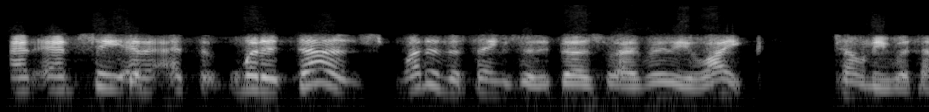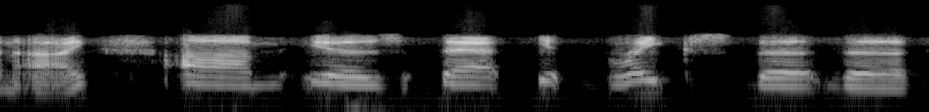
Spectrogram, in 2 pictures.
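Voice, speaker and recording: A man of middling pitch talks as an author on a book panel, repeating words as he works toward his point. The recording is dry and narrow, like a telephone line. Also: animated, moderate pace, no room sound, distant mic. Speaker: author being interviewed. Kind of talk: casual panel discussion of books. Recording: thin phone-like band, dry.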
